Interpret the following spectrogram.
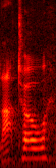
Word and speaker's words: natto: so inside of it natto i should have i should have known that that's more of a japanese pronunciation oh would you like some natto there you go i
